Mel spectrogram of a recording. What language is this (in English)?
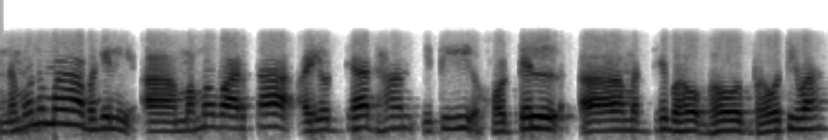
Sanskrit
